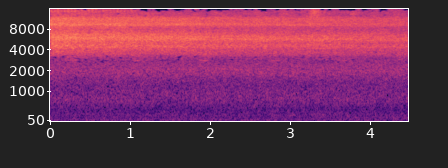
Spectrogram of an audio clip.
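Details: Cicadas droning on a hot July evening, July 26, 2021, beside the Han River at Amsa Ecological Park in Seoul, South Korea: a continuous high shimmering buzz over a low rumble of distant traffic.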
